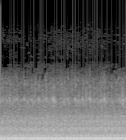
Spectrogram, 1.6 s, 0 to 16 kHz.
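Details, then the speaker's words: Allis Chalmers 7580 tractor diesel at idle, just fitted with a new factory-style muffler replacing the chrome stack. Steady, muted low rumble with no knocks or rattles; it sounds more like a 426. Healthy. "All right, the new muffler on. Sounds more like a 426."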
